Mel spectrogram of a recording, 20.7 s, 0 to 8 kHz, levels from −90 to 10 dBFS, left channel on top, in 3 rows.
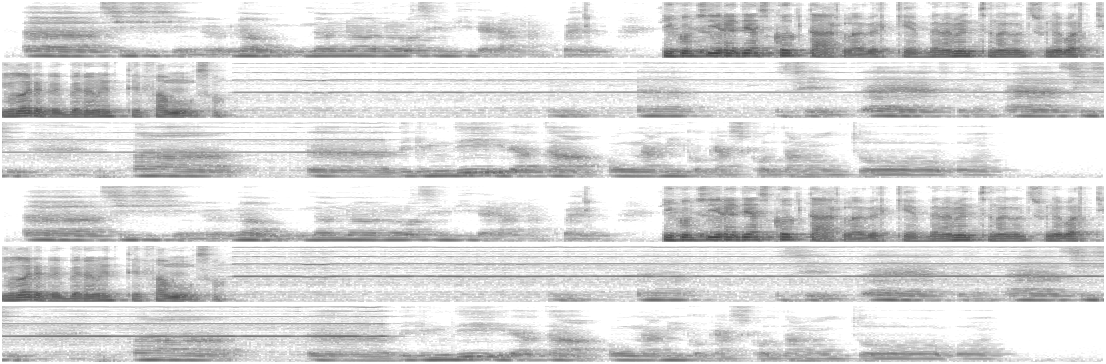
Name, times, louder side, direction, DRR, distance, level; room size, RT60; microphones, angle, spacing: voice 1, 0.0-4.8 10.3-10.6 10.8-11.2 11.7-15.3 15.7-19.9, equal, 30° left, 5.6 m, -41 dB
voice 2, 4.1-8.3, equal, 5° left, 0.5 m, -27 dB
Bowed string instrument, 8.2-16.2, right 10 dB, 35° right, 1.0 m, -42 dB
21.5 x 10.5 x 3.0 m
head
